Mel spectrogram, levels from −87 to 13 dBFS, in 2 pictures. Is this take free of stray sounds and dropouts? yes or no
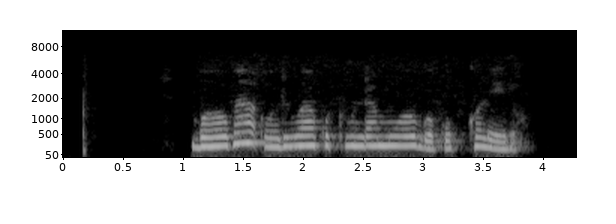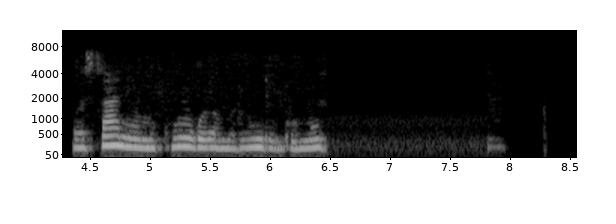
yes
